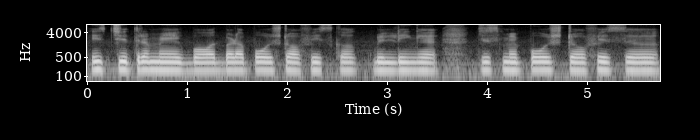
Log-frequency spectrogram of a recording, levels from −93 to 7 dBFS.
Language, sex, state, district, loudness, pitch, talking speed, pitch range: Hindi, female, Chhattisgarh, Raipur, -14 LUFS, 165 Hz, 155 wpm, 165-170 Hz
